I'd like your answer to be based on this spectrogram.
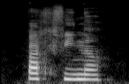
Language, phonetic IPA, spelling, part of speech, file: Polish, [paxˈfʲĩna], pachwina, noun, Pl-pachwina.ogg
